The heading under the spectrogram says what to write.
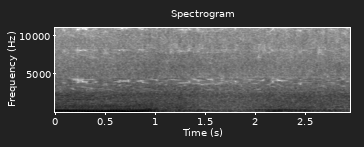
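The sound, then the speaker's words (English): A fifth-generation Camaro, a 2014 or 2015, doing burnouts in about a foot of water at a shallow ocean beach in the Middle East: the engine revs hard with a strong low growl for about a second, then drops to a rougher, hissing idle before surging again, with broad splashing noise. “is doing burnouts in the ocean.”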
